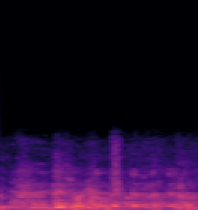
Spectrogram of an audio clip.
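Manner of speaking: a quiet, airy chuckle; soft breathy laugh. Real, not acted. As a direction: let a breathy laugh slip out. Interrupted mid-sermon, laughs.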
